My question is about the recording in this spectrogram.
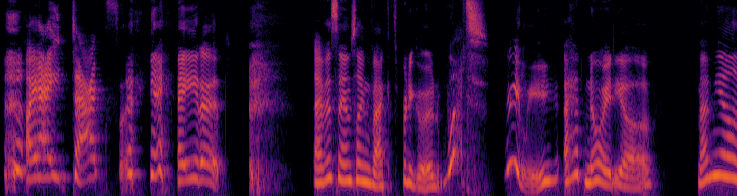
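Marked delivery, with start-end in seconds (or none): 0.0-2.3 laughing it out slowly; slow laugh through the words; real laugh while groaning about tax. Real, not acted.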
